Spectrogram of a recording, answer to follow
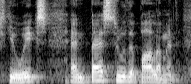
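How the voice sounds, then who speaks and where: A man speaks with a Greek accent. His pace is fairly quick, with ordinary pitch variation. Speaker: economist. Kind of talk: TV panel debate. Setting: remote link from Athens.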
